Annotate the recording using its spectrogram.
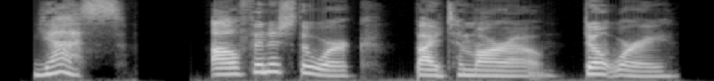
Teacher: You silently note the pauses, the stress on key words, finish, tomorrow, worry.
